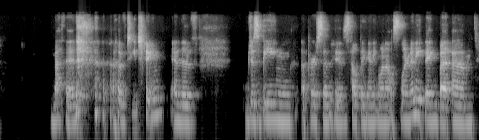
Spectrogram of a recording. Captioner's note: laughs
